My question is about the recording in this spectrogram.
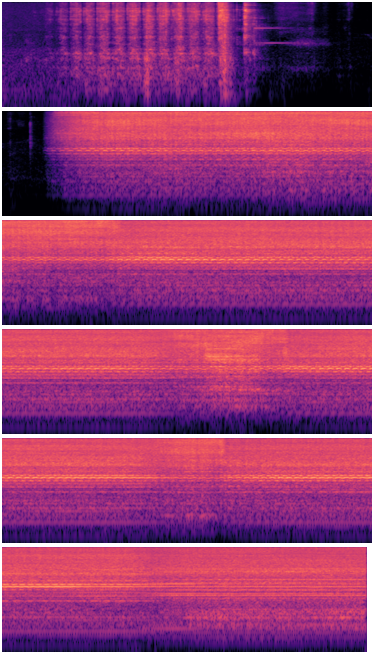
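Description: A short run of hacksaw strokes about a second in, cutting through the handle pins. After a brief break, a belt grinder runs steadily, with small rises and dips in level, as the knife handle's scales are ground down toward the tang.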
